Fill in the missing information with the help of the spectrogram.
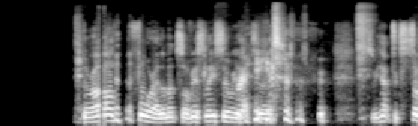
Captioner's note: laughing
